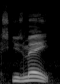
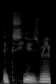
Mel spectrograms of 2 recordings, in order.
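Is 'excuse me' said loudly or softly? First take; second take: loudly; softly. First: It is said loudly and forcefully. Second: It is said softly and politely. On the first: A request meant to be noticed over the noise. The speaker calls it right. "you have to be noticeable" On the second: A polite request that may go unnoticed. The speaker calls it wrong. "instead of being like"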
